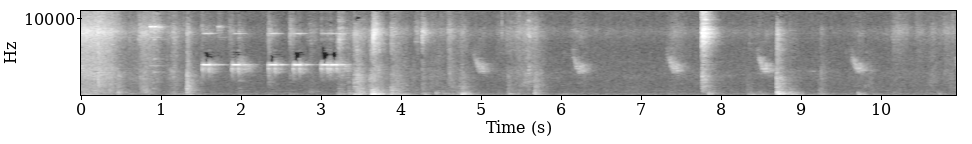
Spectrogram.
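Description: Faint, scattered knocks and clunks of someone moving about off-camera in a room, with a quick run of high beeps early on and a few short, high, falling chirps or squeaks after that.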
